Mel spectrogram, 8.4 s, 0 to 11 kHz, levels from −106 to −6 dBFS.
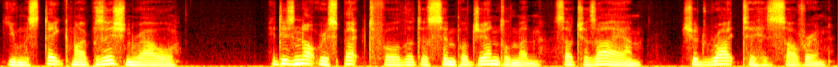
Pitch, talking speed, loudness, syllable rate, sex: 130 Hz, 155 wpm, -16 LUFS, 4.9 syllables/s, male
